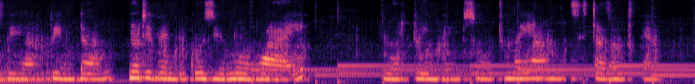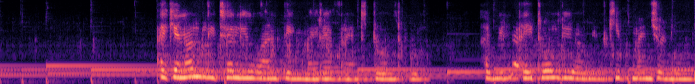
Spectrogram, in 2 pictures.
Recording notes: I am working on resolving the background noise issue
